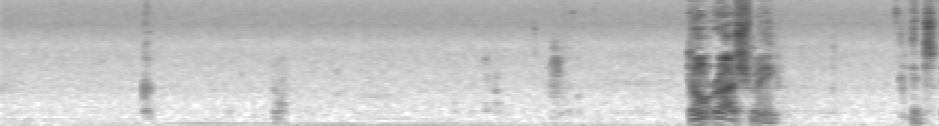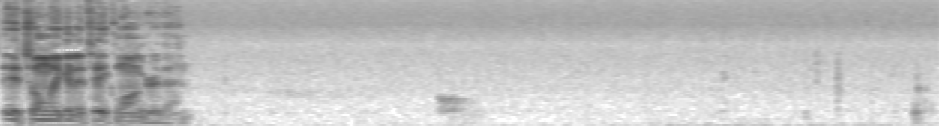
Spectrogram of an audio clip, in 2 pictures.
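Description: A man sips and swallows a drink.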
